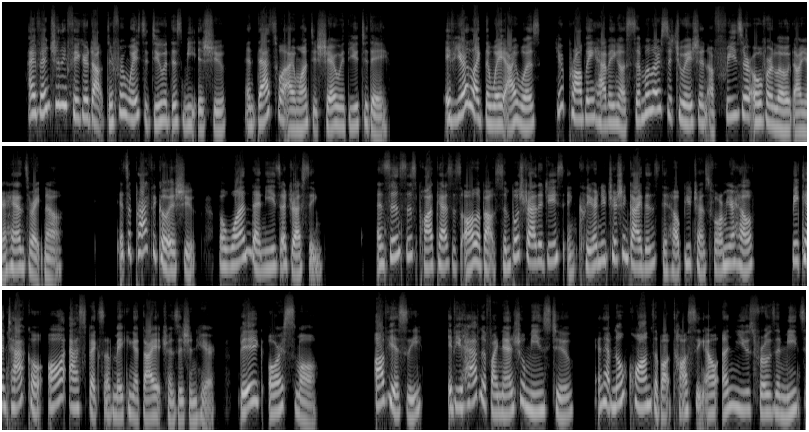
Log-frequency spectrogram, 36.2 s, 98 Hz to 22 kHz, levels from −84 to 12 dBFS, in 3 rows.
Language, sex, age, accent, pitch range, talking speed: English, female, 40-59, American, 175-260 Hz, 170 wpm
